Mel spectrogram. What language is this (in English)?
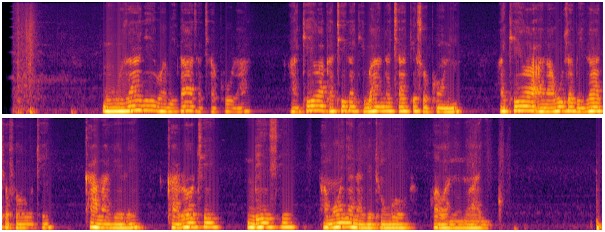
Swahili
